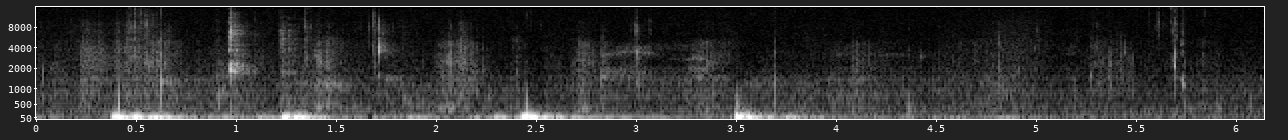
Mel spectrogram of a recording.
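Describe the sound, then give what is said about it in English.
Loud crunching and biting of rotisserie-flavoured Pringles crisps: a few sharp, heavy crunches with softer chewing between them, and no talking. “Tastes like barbecue chips, huh? Is it trash?”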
